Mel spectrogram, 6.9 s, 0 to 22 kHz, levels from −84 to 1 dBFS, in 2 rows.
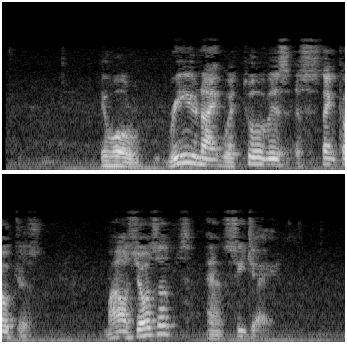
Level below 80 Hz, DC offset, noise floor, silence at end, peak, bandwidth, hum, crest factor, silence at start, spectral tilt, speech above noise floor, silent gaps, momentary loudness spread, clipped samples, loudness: -44 dBFS; under 0.1%; -47 dBFS; 0.6 s; -2 dBFS; 9.4 kHz; none; 18 dB; 0.7 s; -5.5 dB/octave; 27 dB; none; 14 LU; under 0.1%; -20 LUFS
